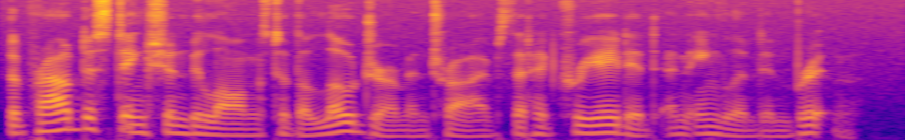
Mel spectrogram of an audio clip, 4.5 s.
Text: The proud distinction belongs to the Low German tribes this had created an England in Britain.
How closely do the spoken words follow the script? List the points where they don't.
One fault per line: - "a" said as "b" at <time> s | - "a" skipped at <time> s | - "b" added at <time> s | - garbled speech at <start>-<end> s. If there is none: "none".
- "this" said as "that" at 2.5 s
